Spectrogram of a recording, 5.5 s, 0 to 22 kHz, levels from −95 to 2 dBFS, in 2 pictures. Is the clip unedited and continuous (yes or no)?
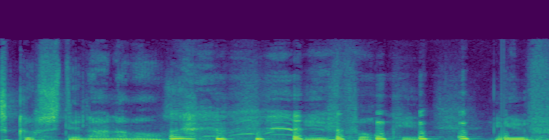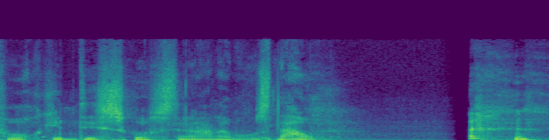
yes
